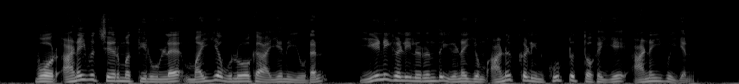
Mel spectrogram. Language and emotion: Tamil, neutral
